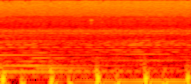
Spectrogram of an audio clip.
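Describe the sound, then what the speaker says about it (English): A heartbeat thumps in the horror visual novel The Letter, deep and quick in paired lub-dub beats, about seven in quick succession. Each beat is loud and booming over a low droning hum, with no talking. "heart pounding rapidly against my chest"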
